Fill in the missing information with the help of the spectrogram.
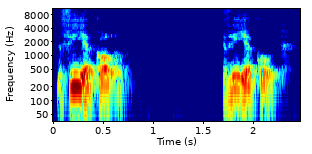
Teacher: esse L vai ser pronunciado como eles chamam de dark L, que é o L no céu da boca, a língua no céu da boca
